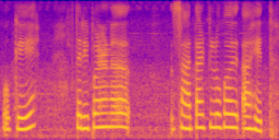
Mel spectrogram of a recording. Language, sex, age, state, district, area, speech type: Marathi, female, 45-60, Maharashtra, Nagpur, urban, spontaneous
